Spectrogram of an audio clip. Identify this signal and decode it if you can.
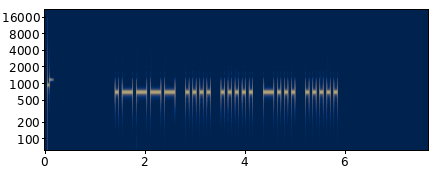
Morse code, heard as a keyed tone, about 17 wpm, 700 Hz. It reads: 1H5B5
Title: Five Challenging Letter-Number Combinations 17wpm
